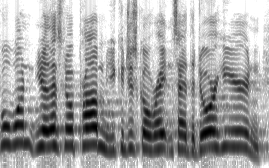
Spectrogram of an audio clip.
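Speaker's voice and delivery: put-on ultra-courteous young valet voice. Retelling arriving at a fancy place, imitating a super gracious valet. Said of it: "and just super gracious".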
